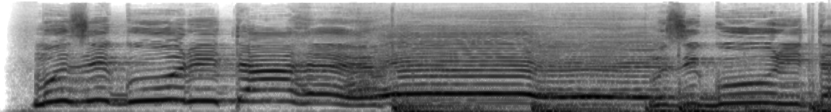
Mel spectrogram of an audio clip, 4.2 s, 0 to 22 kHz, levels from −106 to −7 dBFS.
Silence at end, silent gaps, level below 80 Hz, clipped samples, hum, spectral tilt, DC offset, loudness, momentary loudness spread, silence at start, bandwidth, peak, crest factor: 0 s; none; -26 dBFS; under 0.1%; none; -4 dB/octave; under 0.1%; -14 LUFS; 3 LU; 0.15 s; 16.5 kHz; -2 dBFS; 12 dB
